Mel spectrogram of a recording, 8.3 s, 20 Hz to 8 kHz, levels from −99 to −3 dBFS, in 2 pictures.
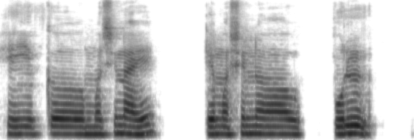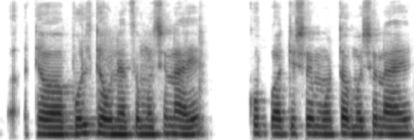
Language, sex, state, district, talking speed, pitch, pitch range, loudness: Marathi, male, Maharashtra, Dhule, 145 wpm, 160 Hz, 155-165 Hz, -20 LUFS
